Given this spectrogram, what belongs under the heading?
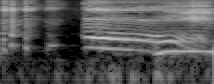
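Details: Infant with an ongoing cough and cold, fussy and sleepy: a few brief whimpers, then a sustained fussy cry with a clear voice and no cough heard.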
